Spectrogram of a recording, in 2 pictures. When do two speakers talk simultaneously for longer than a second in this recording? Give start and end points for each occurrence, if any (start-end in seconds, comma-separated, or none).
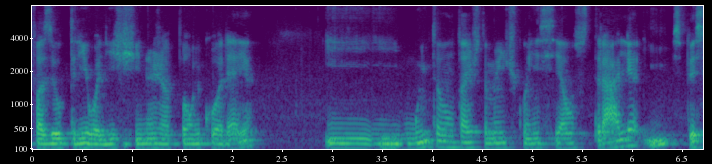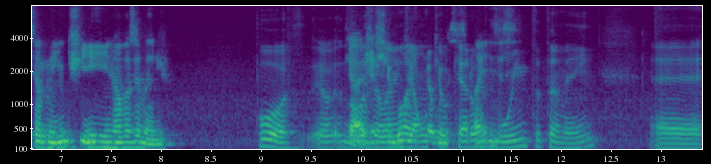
9.8-11.6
